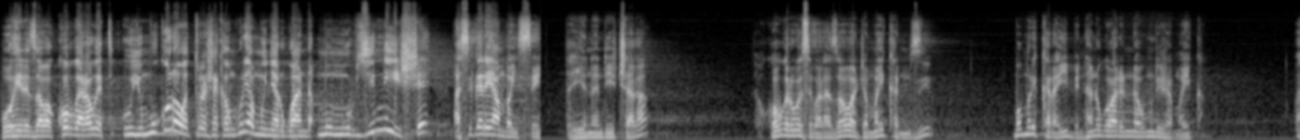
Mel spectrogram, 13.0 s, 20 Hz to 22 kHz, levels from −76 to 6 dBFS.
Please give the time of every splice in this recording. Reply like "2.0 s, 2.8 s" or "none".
5.5 s

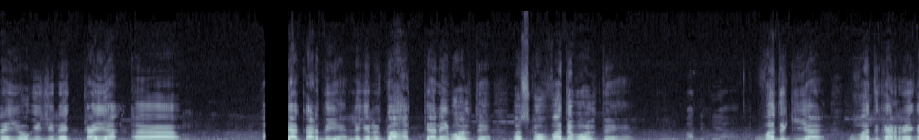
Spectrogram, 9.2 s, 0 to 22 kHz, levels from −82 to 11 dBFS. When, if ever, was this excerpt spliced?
none

